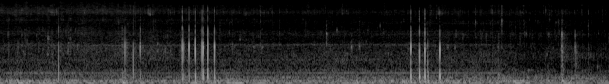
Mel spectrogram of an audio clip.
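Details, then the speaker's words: GE Adora dishwasher DDT595SMJ0ES after replacing failed circulation pump (previously no wash sound, dishes not cleaned): quiet steady pump hum under sloshing water with splashes; normal wash cycle. "so that sound is the circulation pump which is right there that circulation pump was not going before it was not functioning and we replaced the circulation pump"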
